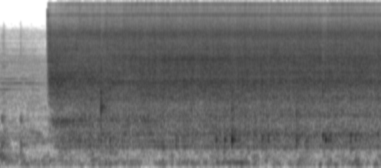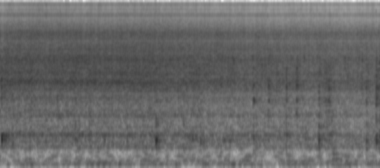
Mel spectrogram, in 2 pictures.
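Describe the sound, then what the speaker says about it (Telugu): Tomato paste hits a hot pan with a sudden loud burst of sizzling that settles into a dense, continuous frying hiss with faint scraping, close and with no talk. "ఇప్పుడు టమాటా పేస్ట్ వేసుకుందాం"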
